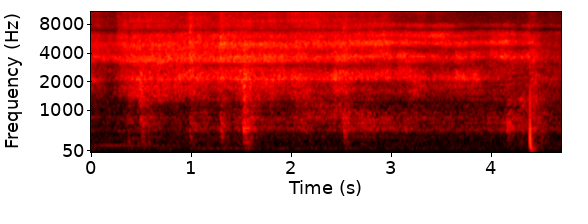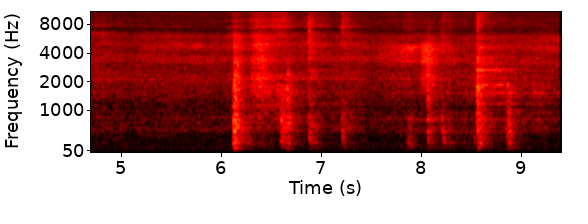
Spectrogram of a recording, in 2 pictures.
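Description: Black mustard and poppy seed paste fries in a pan with a steady hiss, broken by scattered clinks and scraping stir strokes that grow busier toward the end, with no voices.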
